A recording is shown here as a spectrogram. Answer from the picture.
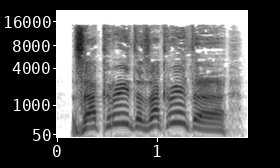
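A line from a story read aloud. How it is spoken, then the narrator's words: Hasty shout. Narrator (Russian): поспешно крикнул Остап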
